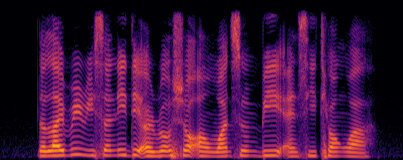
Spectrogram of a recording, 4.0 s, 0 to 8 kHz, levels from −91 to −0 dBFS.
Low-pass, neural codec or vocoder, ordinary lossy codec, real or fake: 7.2 kHz; none; none; real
